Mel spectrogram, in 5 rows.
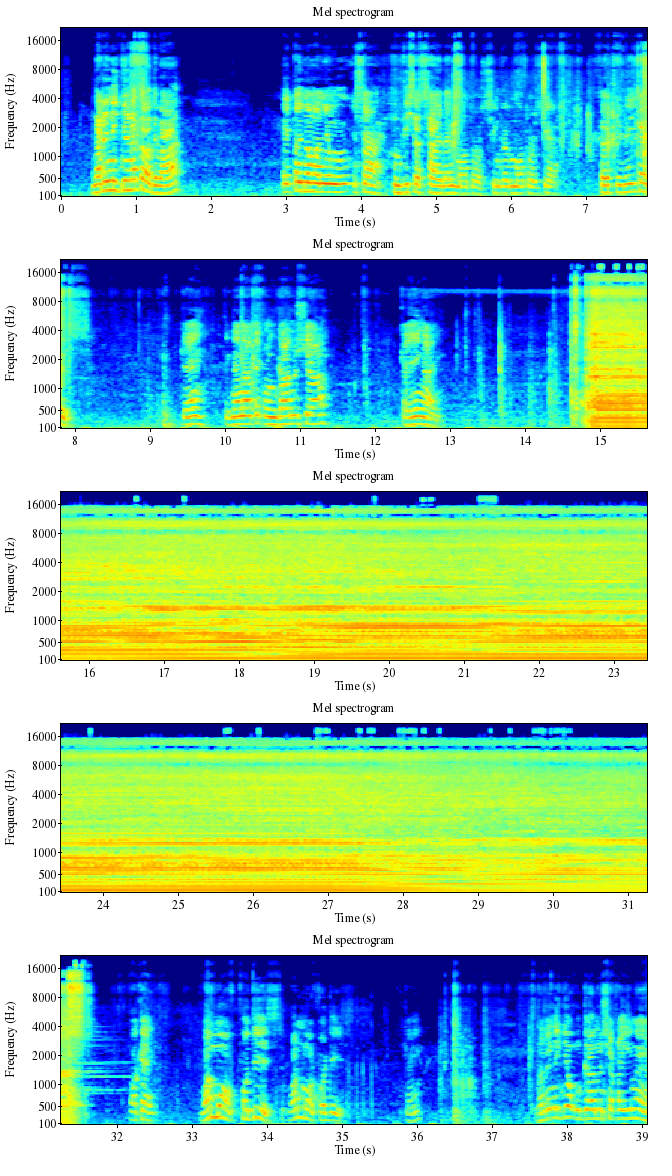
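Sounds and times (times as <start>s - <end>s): air compressor humming: 14.5s - 31.7s.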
